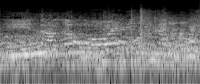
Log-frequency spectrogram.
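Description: Several people talking over one another, with laughter.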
